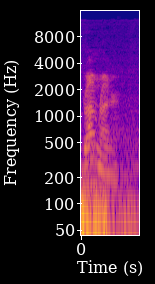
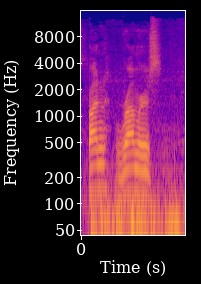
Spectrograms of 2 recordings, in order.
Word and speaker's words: Rum Runner: Rum Runner. No S. No S. Run Rummers. Rum Runner. Am I saying it wrong? You said Run Rummer. It's Rum Runner.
